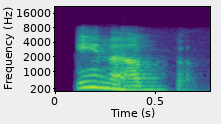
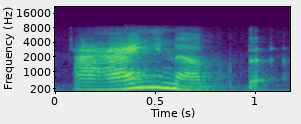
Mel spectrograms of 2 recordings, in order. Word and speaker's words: عنب: Now, there is a common mistake that other students make when they pronounce the ain sound in a word. They make it more like an a sound, the alif sound. So it's not usfur, usfur, or inab, or ain. It's عصفور, عنب, عين.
